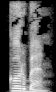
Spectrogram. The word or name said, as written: korban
